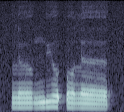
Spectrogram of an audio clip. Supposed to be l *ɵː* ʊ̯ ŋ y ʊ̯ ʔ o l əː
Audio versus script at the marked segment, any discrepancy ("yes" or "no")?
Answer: no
